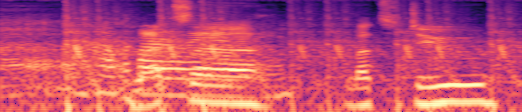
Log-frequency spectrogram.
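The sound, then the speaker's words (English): Blasters fire at a ship in a few sharp, crackling bursts, scattered among people talking. “they're starting to fire at the ship, but their blasters aren't going to do enough damage.”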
